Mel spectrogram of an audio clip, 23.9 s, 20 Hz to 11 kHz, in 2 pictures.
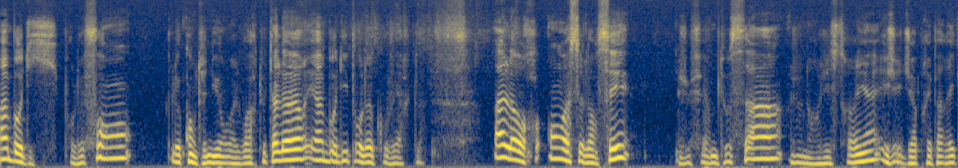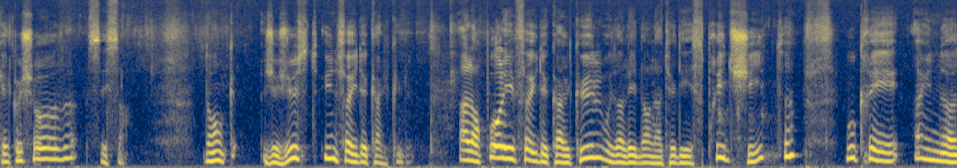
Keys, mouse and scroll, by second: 0.0 click, 3.8 click, 7.8 click, 9.0 click, 10.1 click, 11.2 click, 12.6-14.7 drag, 15.6 click, 18.8 click, 20.9 click.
